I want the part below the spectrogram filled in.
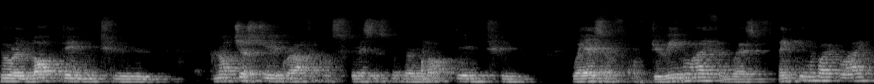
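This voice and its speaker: A man with a Northern Irish accent talks at a fairly slow pace in a fairly high, monotone, flat voice. His loudness swings widely, and the room echo is audible. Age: 60s. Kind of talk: talk to a community group. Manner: halting, frequent repetitions.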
